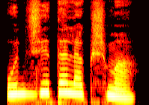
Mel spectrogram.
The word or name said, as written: ಉಜ್ಝಿತಲಕ್ಷ್ಮ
